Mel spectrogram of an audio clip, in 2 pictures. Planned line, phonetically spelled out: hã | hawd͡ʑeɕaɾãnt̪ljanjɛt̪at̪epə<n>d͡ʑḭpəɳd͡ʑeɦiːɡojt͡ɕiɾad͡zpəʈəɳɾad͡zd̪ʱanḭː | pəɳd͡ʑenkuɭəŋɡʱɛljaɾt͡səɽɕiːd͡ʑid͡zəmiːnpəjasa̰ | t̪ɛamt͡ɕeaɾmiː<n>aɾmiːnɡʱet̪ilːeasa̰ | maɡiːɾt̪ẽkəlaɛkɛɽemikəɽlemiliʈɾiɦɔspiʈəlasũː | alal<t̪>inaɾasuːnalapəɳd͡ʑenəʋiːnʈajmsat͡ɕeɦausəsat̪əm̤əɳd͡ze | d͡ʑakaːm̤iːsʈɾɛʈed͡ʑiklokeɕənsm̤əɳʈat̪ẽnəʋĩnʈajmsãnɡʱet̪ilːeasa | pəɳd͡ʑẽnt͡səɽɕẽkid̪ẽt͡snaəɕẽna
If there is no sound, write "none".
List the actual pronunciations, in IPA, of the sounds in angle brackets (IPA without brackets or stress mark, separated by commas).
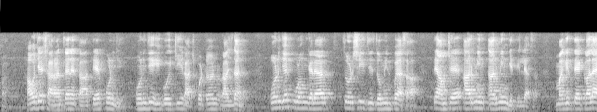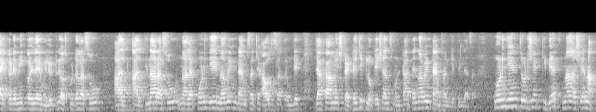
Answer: ɳ, n, t̪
